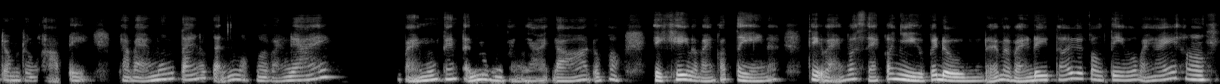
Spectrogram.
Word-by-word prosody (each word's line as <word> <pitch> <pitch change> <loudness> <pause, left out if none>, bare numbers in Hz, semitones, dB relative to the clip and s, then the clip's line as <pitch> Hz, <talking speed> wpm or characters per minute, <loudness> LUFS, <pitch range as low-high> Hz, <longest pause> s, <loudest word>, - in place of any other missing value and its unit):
trong 190 -1 -3
trường 175 -2 -8
hợp - - -9
đi, 180 +1 -5 0.3
mà 175 - -4
bạn 165 +2 -2
muốn 250 +4 -1
tán 215 +3 -2
tỉnh 215 +4 -3
một 215 -2 -4
người 170 -2 -2
bạn 155 +2 -6
gái, 220 - -1 0.7
bạn 180 - +2
muốn 215 +4 +2
tán 240 +1 +2
tỉnh 210 -3 +3
một 225 - +2
người 170 -2 0
bạn - - -7
gái, 80 +3 -6
đó, 160 +6 -2
đúng 170 0 -4
hông? 220 -4 -2 0.3
Thì 185 - +6
khi 220 +6 +5
mà 190 - 0
bạn 155 +2 -3
có - - -2
tiền 165 -4 +2
á, 185 - -4 0.3
thì 205 -3 +4
bạn 175 +1 -2
có 235 - 0
sẽ 185 -8 -3
có - - +1
nhiều 195 -9 +6
cái 220 - +5
đường 165 -5 +5
để 170 -1 -1
mà 210 0 +1
bạn 160 -1 +1
đi 200 +2 +5
tới 220 +5 -1
cái 265 -1 +1
con 220 -3 -1
tim 200 -1 0
của 210 - -1
bạn 180 -3 -3
ấy 230 +8 -1
hơn, 215 -3 +3
195 Hz, 250 wpm, -21 LUFS, 170-220 Hz, 0.7 s, Thì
